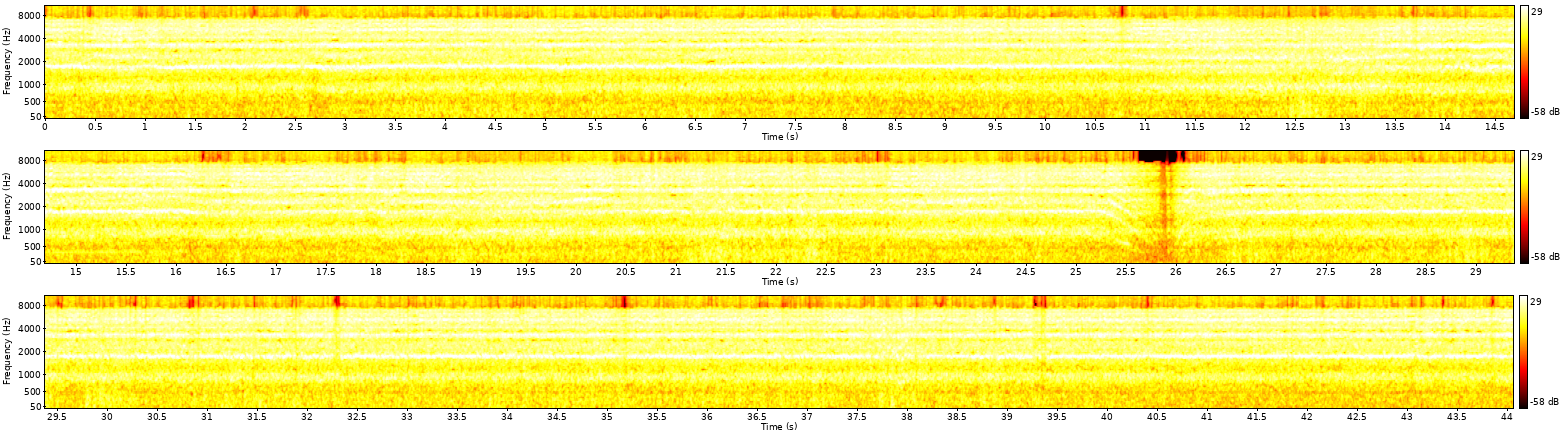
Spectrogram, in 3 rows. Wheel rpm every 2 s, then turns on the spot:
230, 230, 230, 230, 230, 220, 210, 210, 220, 220, 230, 230, 170, 180, 230, 230, 230, 240, 230, 240, 230, 230.
none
